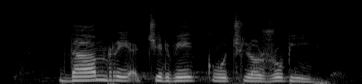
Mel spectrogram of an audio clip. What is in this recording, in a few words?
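Tlacochahuaya Zapotec; huitlacoche grows when pigs come near corn seeds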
